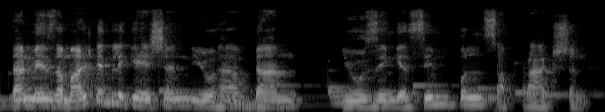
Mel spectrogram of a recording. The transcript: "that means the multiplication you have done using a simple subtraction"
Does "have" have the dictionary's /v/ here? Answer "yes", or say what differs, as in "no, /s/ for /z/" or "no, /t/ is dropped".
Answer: yes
